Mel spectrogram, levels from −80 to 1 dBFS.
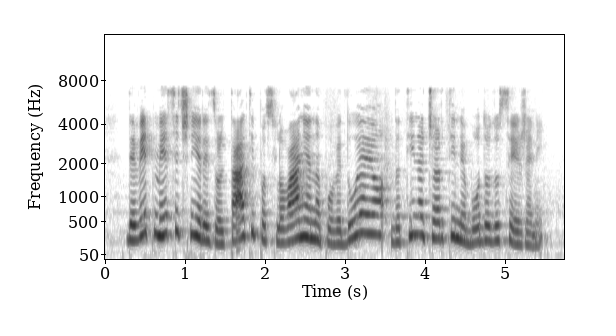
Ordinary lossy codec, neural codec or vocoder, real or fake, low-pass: none; none; real; 7.2 kHz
